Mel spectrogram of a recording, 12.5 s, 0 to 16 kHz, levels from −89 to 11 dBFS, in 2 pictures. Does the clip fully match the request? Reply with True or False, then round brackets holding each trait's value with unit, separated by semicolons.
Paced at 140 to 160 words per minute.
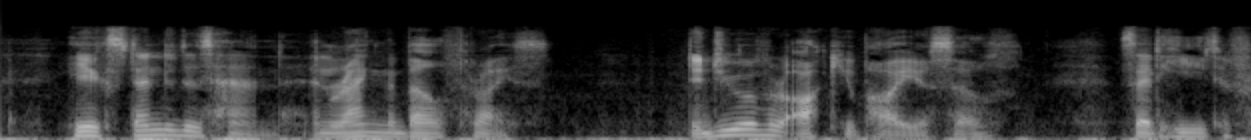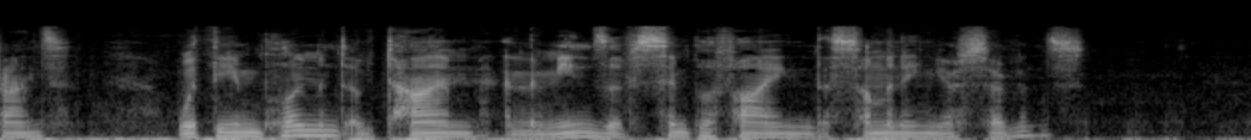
True (155 wpm)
